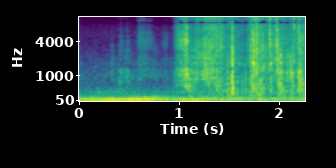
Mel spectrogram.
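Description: Paper rustling and crinkling with small sharp crackles, starting about a second in, as a folded paper packing slip and envelope are handled on a plastic bubble mailer. A low hum lies underneath.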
